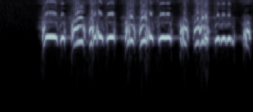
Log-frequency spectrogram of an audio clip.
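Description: A White-eared puffbird gives a rapid, run-on series of bright, slurred whistled notes at a steady mid-high pitch for almost three seconds, against a quiet background.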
